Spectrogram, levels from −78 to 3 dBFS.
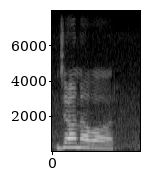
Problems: constant background noise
